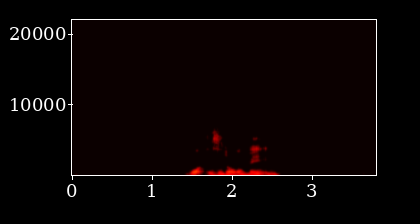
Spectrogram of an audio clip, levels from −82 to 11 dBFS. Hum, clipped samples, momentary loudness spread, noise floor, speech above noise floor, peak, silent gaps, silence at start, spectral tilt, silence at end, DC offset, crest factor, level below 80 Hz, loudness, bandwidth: none; under 0.1%; 14 LU; under -90 dBFS; over 44 dB; -28 dBFS; none; 1.45 s; -7 dB/octave; 1.25 s; under 0.1%; 22 dB; -86 dBFS; -46 LUFS; 8.4 kHz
